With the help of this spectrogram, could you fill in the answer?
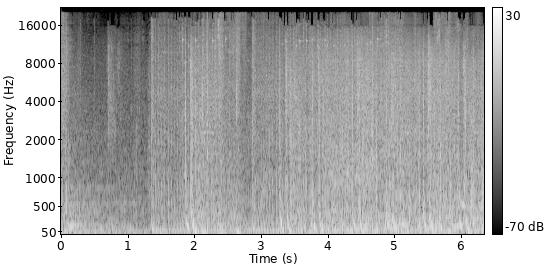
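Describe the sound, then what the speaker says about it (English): Dense gunfire and blasts fill a sci-fi shooter battle in The First Descendant, a steady near barrage of rapid shots and booms with no pauses, loud throughout after a brief quieter opening. "A lot of explosions."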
